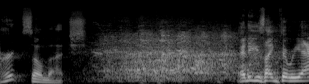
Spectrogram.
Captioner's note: laughter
